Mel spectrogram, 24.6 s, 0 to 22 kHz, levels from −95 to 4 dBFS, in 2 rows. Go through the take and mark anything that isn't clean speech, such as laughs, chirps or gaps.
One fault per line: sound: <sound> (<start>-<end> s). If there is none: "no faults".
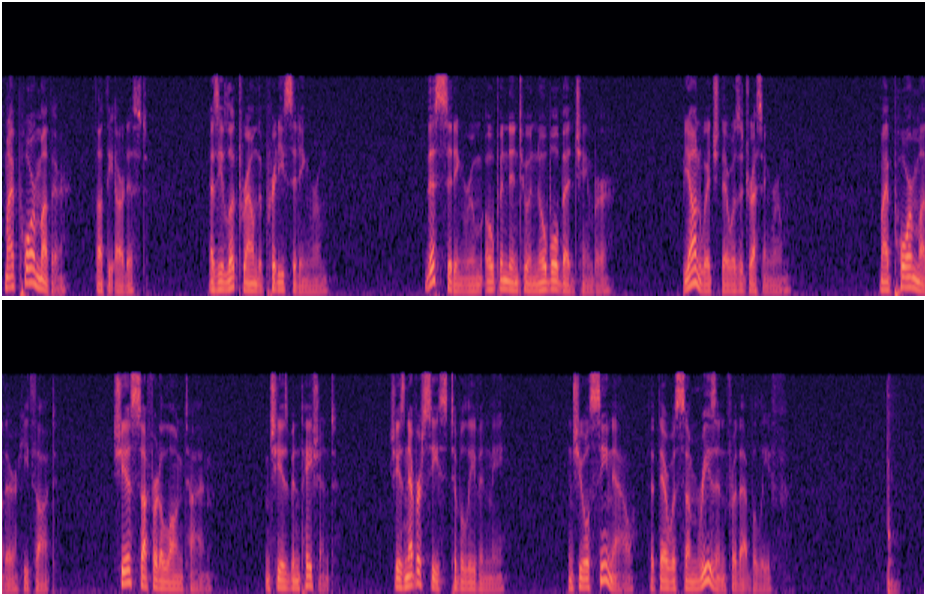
sound: tap (24.1-24.3 s)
